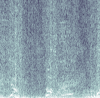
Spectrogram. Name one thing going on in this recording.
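A fiery explosion bursts with a deep rumble.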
